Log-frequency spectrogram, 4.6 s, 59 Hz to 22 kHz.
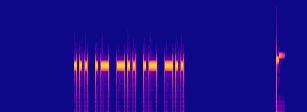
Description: Morse code, heard as a keyed tone, about 30 wpm, 700 Hz. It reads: SADAD
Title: Code Groups - 5 Letters - 30wpm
